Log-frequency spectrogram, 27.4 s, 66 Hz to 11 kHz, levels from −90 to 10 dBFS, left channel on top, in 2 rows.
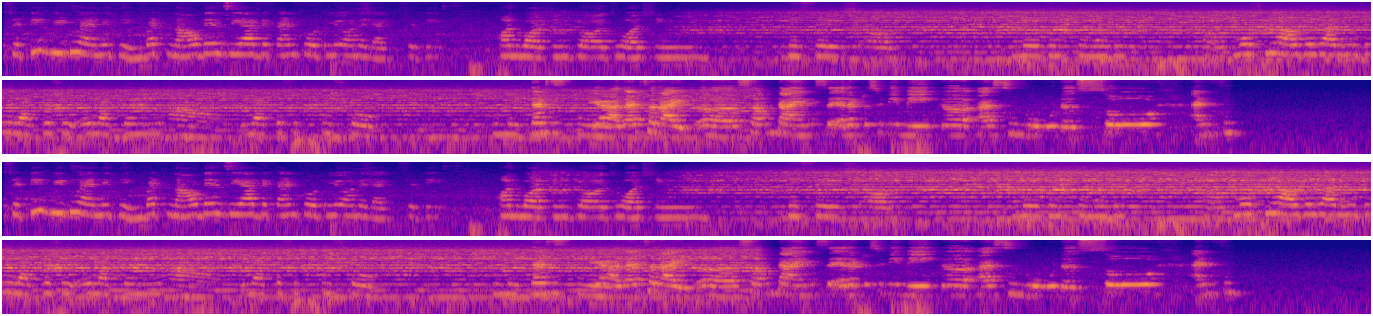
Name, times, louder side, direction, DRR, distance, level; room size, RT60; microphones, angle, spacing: voice 1, 0.0-4.4 5.0-7.1 7.8-9.0 10.1-11.2 11.6-11.7 12.0-17.4 18.6-19.8 23.7-24.0, equal, 5° right, 3 dB, 0.3 m, -32 dB
sound 1, 5.3-5.8 6.7-21.3, right 5 dB, 85° right, 0.9 m, -29 dB
voice 2, 19.5-22.2 22.6-23.6 23.9-24.4 24.7-25.2 25.6-26.0, left 3 dB, 45° left, 3 dB, 0.9 m, -23 dB
4.1 x 3.4 x 3.6 m, 0.31 s
head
